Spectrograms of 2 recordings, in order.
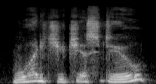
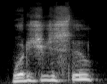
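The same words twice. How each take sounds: First: Incredulous question rising at the end; retold confrontation. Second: Much higher, incredulous demand; escalated retold confrontation. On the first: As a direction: demand an answer, holding back a little. Retold angry confrontation, first take. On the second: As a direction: repeat the question in high-pitched outrage.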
